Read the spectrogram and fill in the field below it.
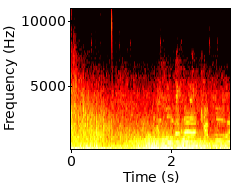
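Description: Cannon fire from HMS Surprise, a sailing warship in the Naval Action video game, booms as a dense, continuous low rumble of repeated shots over water, with a voice briefly audible in the background.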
